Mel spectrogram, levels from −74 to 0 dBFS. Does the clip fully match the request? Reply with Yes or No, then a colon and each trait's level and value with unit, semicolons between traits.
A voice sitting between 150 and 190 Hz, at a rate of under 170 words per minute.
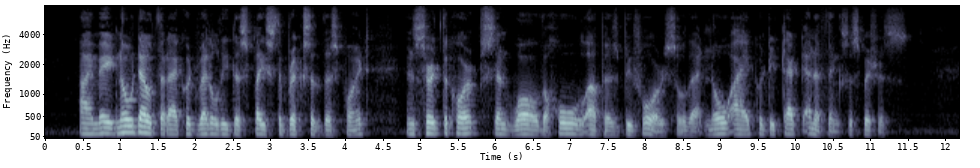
No: low, 110 Hz; average, 160 wpm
